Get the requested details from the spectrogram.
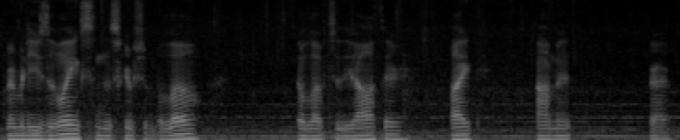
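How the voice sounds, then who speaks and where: A man narrating horror stories in a calm, low-key reading style. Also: moderate pace. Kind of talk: scripted story narration.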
